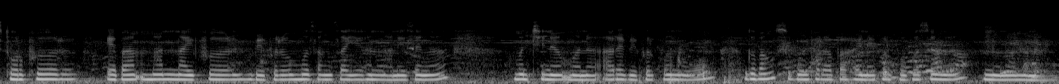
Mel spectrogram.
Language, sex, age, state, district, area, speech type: Bodo, female, 30-45, Assam, Udalguri, rural, spontaneous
